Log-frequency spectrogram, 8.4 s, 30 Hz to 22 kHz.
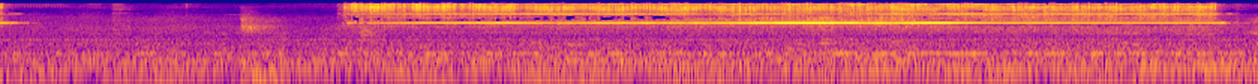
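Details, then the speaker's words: Rapid, steady electronic buzzing pulses over room hum with a high whine; a CO2 fractional laser firing on the face at a patient-specific energy setting, for pores, scars and wrinkles, in an aesthetics clinic. "आप close एक ू दिखाए इनका ये य पर आप दिखाए फल इसलिए कहते हैं कि फक्शन ऑफ लेजर बहुत छोटे छोटे आपको स्प नजर आ रहे"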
